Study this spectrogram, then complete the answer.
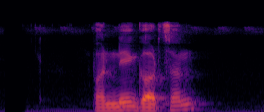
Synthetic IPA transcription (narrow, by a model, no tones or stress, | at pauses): bʱʌnːeɡʌrt͡sʰʌn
